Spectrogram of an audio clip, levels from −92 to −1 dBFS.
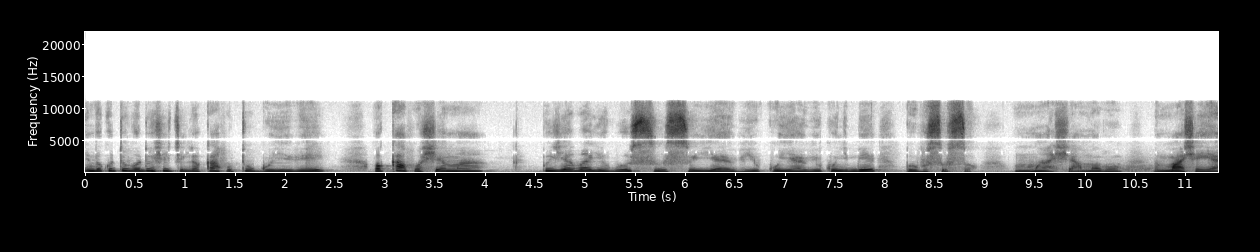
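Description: Throughout, the speech sounds dull and gurgling, with nothing above 11.2 kHz and grainy band flicker, likely heavy MP2 compression at a bitrate near 56 kbps.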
